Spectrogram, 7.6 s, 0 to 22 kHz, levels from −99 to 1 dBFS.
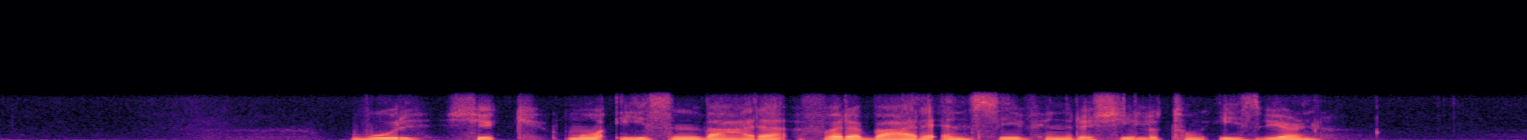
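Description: No technical faults can be heard in the speech, and the band stopping near 7.2 kHz, with the clarity of the coding, fits the AMR wideband (HD Voice) codec at its top rate of 23.85 kbit/s working as designed.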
